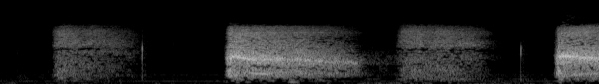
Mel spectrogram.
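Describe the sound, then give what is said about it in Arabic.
Deep breathing exercise with slow, airy inhales and exhales: four long breath sounds alternate with short silent pauses where the breath is held, moderately loud and with no talking. “بتاخد شهيق في 4 بتحافظ عليها في 2 بتطلع زفير في 4.”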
